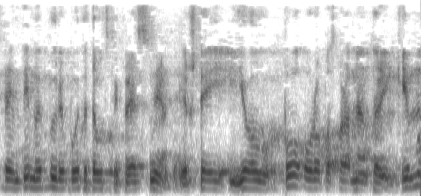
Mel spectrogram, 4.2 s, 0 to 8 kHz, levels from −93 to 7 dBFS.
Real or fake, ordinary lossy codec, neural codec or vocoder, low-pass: fake; MP3, 32 kbps; codec, 16 kHz, 4 kbps, FreqCodec, larger model; 7.2 kHz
